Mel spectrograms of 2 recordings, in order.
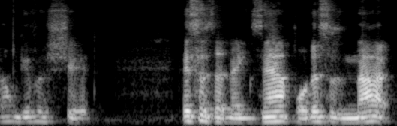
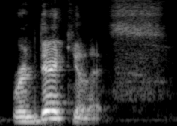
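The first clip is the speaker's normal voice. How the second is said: ordinary talk, nothing marked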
